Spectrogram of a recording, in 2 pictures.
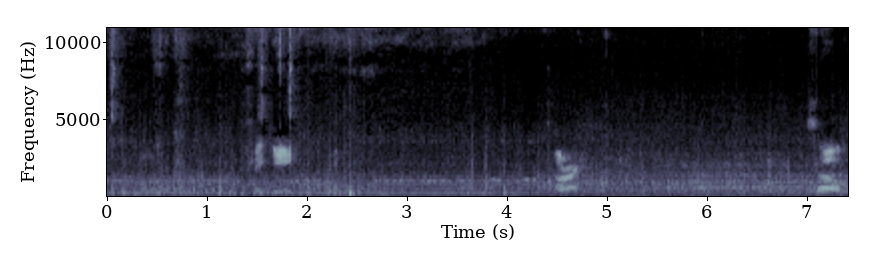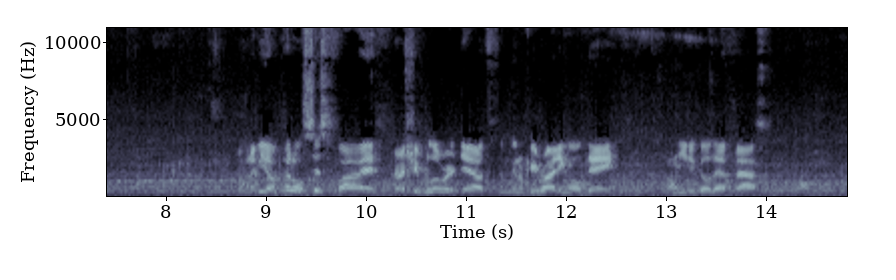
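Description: An electric bike motor hums steadily.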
